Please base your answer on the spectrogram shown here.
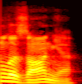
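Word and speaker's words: Iassogna: dudes okay and um Dan lasagna that's how you say his name his accuracy is 92.8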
